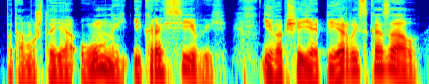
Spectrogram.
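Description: A man's voice: low voice, lively intonation, normal speed, a little mellow, no room sound, studio quality. A man doing a firm, bossy grey tomcat. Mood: matter-of-fact. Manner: matter-of-fact, firm.

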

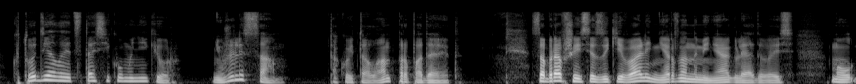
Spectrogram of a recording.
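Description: A man's voice: low-pitched, a little mellow, dry recording, studio quality. A man narrating a first-person audiobook story in a sardonic, tough manner.

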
